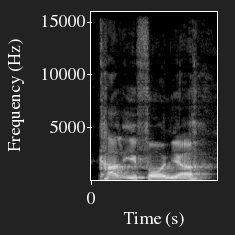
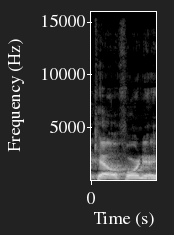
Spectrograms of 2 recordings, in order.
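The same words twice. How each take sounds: First: It is said in an Austrian-style accent. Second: It is said in a plain American accent. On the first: This is how the actor says it. The speaker calls it right. "He says California" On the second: This is not how the actor says it. The speaker calls it wrong. "he doesn't say California"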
